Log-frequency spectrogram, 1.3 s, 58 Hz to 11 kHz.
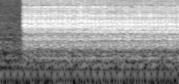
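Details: Sony PS2 slim with strange laser motor sound, opened with end-position switch checked; sudden steady high buzzing grind that holds; laser sled motor grinding noise.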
